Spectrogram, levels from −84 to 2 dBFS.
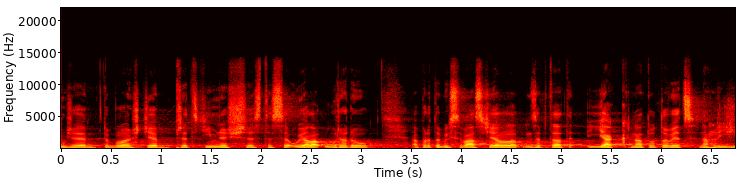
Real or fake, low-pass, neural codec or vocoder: real; 14.4 kHz; none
